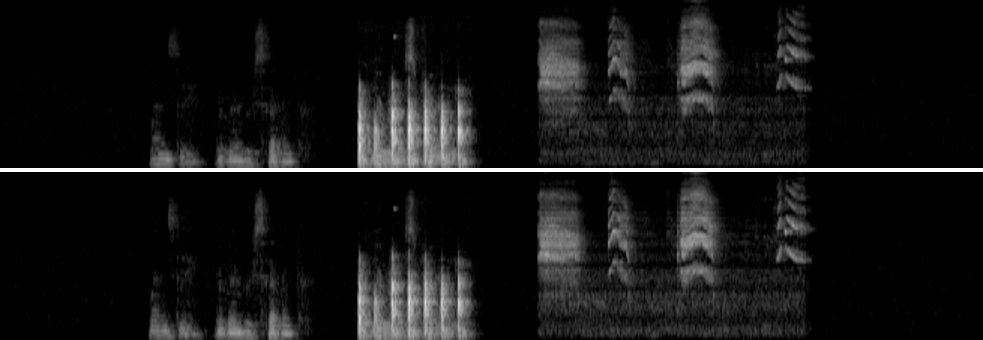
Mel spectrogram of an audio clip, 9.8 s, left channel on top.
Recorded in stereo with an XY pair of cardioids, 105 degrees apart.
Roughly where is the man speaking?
Ahead right.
